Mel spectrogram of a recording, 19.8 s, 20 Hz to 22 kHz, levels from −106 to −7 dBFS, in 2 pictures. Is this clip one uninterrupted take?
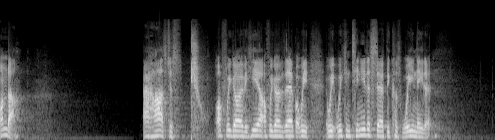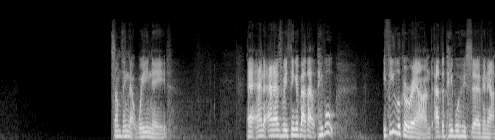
no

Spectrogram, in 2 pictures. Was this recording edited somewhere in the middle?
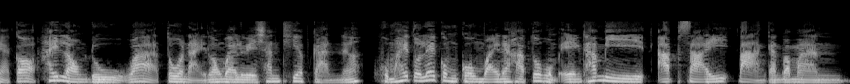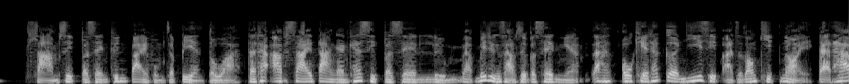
yes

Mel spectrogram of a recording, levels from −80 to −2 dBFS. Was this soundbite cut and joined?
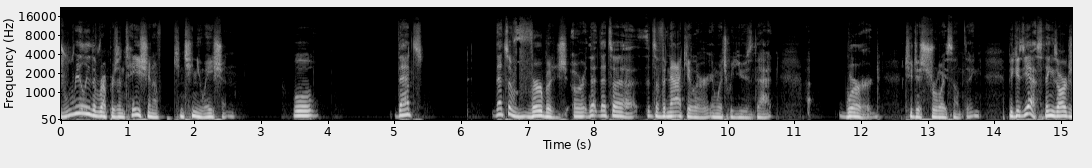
yes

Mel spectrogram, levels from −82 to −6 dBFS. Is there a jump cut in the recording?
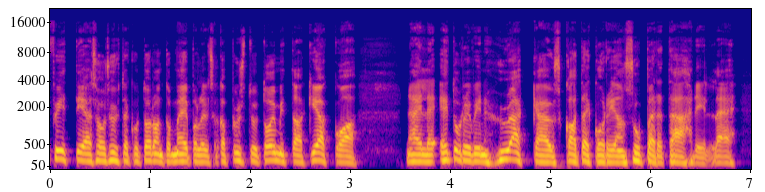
yes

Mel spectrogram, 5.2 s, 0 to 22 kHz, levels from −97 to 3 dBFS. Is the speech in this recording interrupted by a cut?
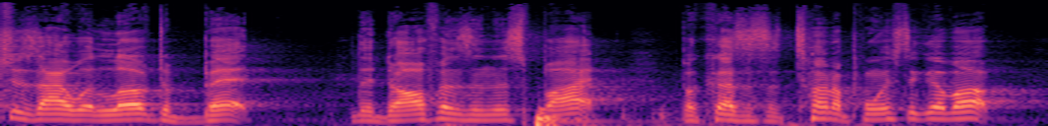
no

